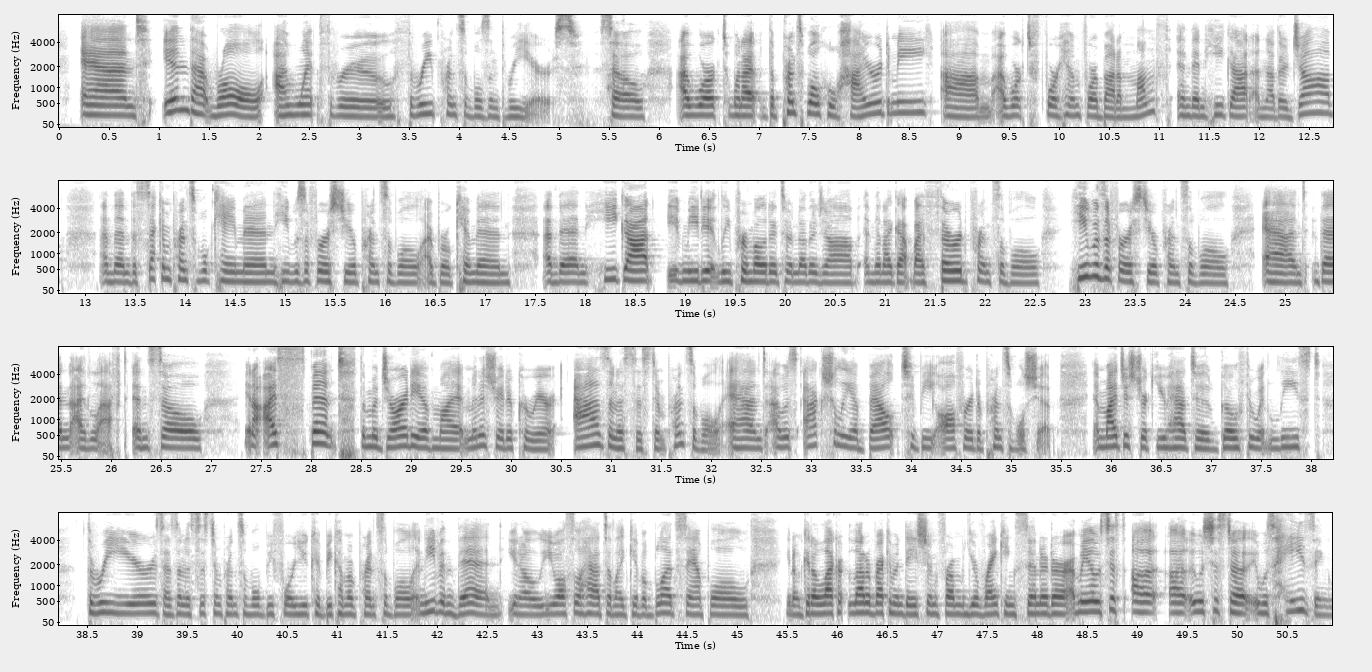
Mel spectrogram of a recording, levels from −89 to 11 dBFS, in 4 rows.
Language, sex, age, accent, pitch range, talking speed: English, female, 30-49, American, 200-225 Hz, 195 wpm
